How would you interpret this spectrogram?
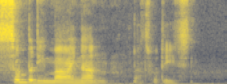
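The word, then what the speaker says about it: Maignan: is my nun m-a-i-g-n-a-n it's actually pronounced my nun it's pronounced man i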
